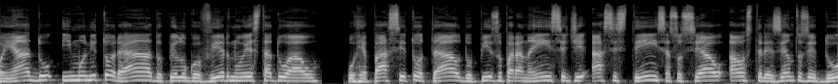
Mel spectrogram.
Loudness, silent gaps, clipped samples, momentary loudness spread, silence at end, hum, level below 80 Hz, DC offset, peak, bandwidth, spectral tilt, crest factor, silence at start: -17 LUFS; none; under 0.1%; 2 LU; 0 s; none; -48 dBFS; under 0.1%; -4 dBFS; 18 kHz; -4.5 dB/octave; 14 dB; 0 s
